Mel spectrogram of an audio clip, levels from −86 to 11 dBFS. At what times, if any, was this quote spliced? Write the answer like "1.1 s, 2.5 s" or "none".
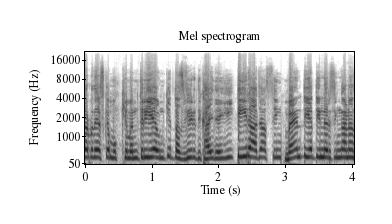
2.5 s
